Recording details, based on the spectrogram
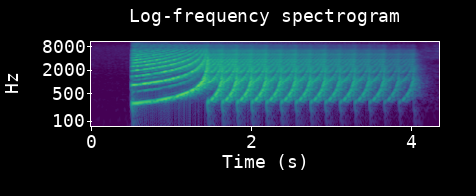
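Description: A rising electronic sweep, then about a dozen quick repeating chirps fading over three seconds; the game is powering up normally.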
